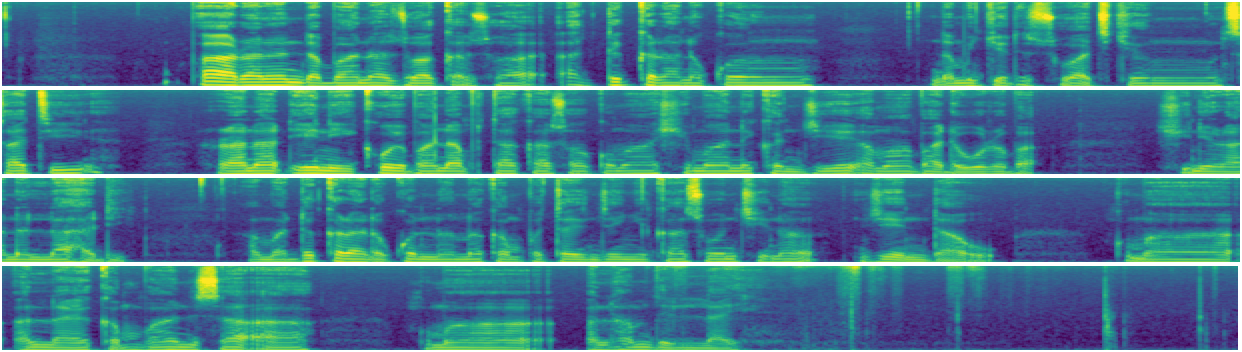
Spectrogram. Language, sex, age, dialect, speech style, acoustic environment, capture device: Hausa, male, 25-34, Nigeria - Nigerian Standard, happy; excited; focused, people talking; nature, mobile / macOS / Safari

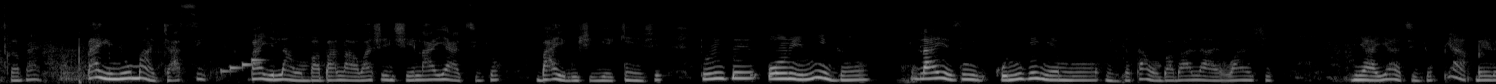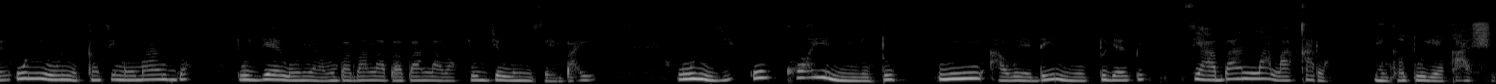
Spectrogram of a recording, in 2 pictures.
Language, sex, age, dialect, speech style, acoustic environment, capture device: Yoruba, female, 25-34, Nigeria - Ibadan, happy, music, desktop / Linux / Chrome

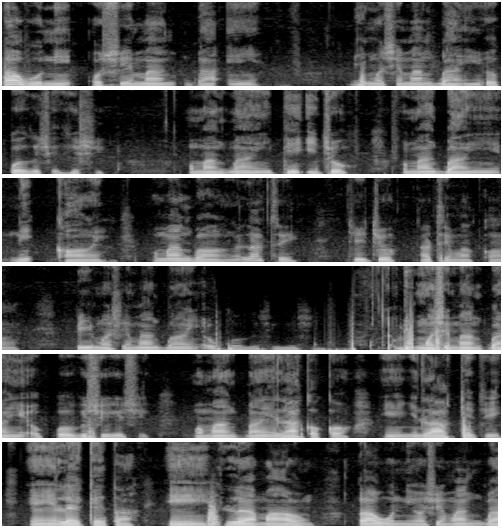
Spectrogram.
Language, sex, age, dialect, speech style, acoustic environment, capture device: Yoruba, male, 18-24, Nigeria - Ijebu, focused; happy, silence, mobile / Linux / Chrome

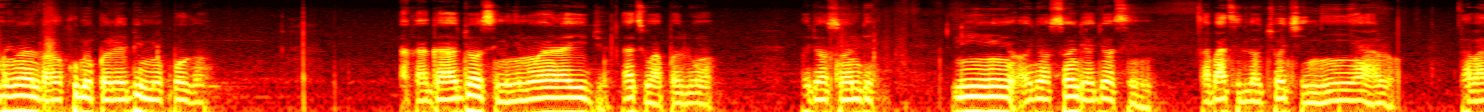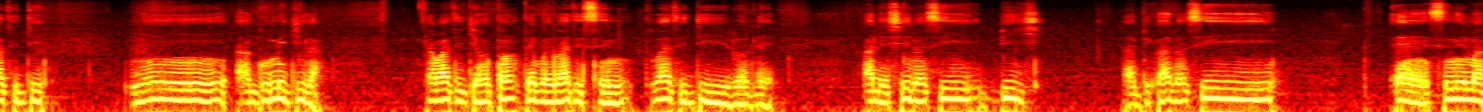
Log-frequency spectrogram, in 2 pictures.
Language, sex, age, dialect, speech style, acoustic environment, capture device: Yoruba, male, 35-44, Nigeria - Nigerian Standard, relaxed, silence, mobile / Linux / Chrome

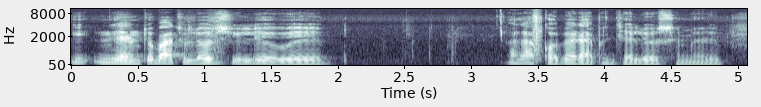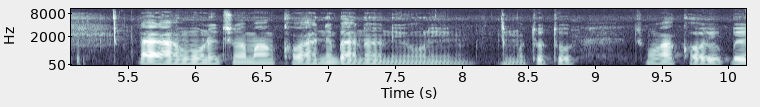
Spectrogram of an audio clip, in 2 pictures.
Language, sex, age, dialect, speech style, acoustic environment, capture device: Yoruba, male, 25-34, Nigeria - Ibadan, stressed, nature; silence, mobile / Linux / Chrome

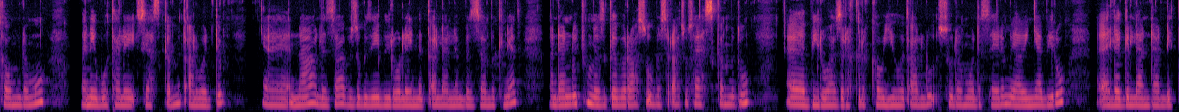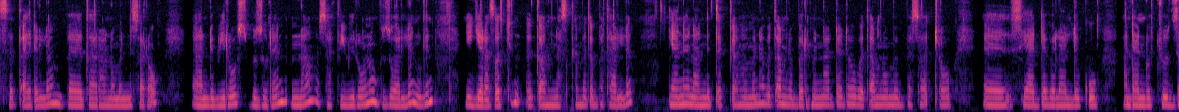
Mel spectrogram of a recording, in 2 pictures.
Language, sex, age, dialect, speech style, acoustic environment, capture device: Amharic, female, 25-34, Ethiopia - Addis Ababa, happy; excited, silence, mobile / Linux / Chrome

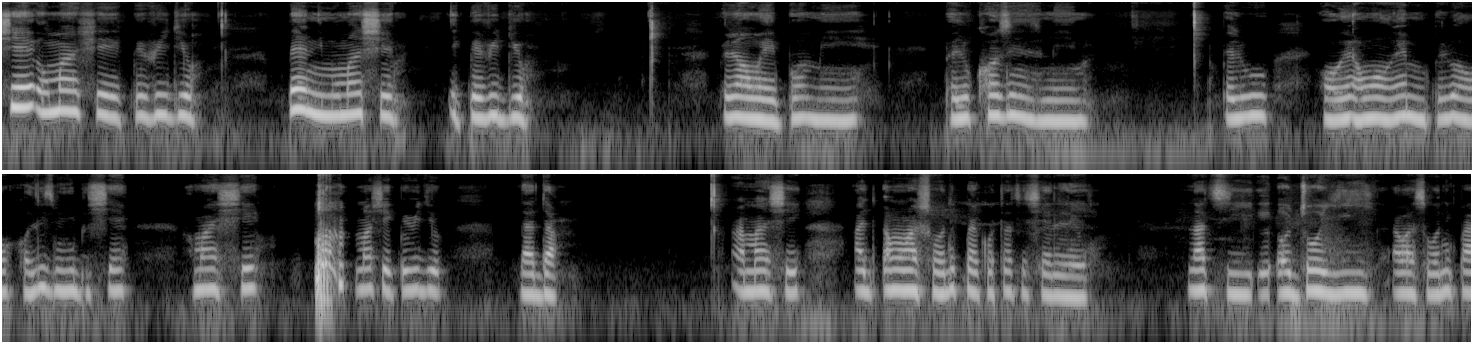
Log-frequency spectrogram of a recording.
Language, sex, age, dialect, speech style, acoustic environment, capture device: Yoruba, female, 35-44, Nigeria - Lagos Yoruba, excited; relaxed, nature, mobile / Linux / Chrome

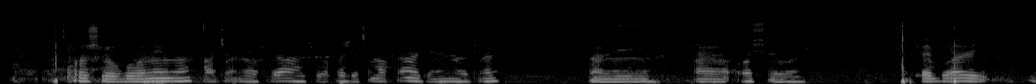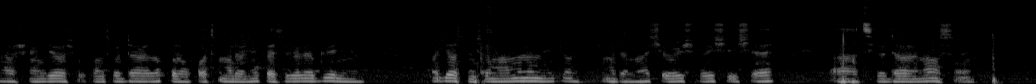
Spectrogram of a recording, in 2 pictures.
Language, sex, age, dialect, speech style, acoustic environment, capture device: Yoruba, male, 25-34, Nigeria - Nigerian Standard, relaxed, music, mobile / Linux / Chrome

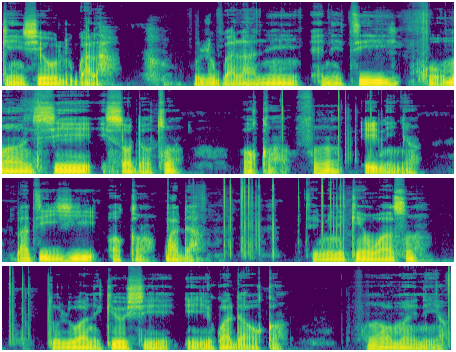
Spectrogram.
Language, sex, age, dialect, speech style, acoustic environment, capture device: Yoruba, male, 35-44, Nigeria - Ibadan, happy, people talking, mobile / Linux / Chrome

